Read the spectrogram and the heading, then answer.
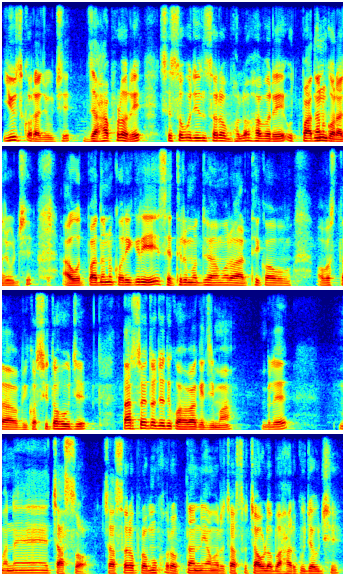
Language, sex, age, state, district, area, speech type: Odia, male, 30-45, Odisha, Nuapada, urban, spontaneous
